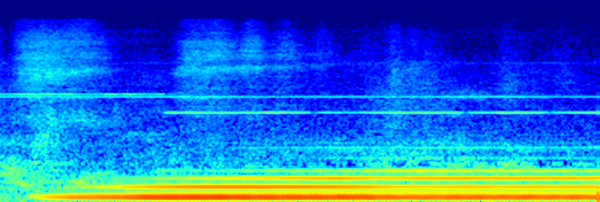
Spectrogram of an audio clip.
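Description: Live electronic music through PA speakers: a low sustained drone swells in after a brief lull, with steady tones held above it and a thin high tone joining about a second in.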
